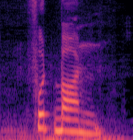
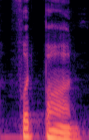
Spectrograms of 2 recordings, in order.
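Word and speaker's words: ฟุตบอล: Footbun. I love this one. There's something kind of cute about this pronunciation. I don't know why. Footbun. Footbun. He just I don't know why it uh and again there's no L at the at the end of the word at the end of Tai words.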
